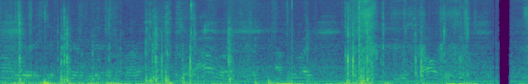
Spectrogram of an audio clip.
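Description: Clicks and knocks of an aluminium case being handled as its lid is lifted open, under faint voices.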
